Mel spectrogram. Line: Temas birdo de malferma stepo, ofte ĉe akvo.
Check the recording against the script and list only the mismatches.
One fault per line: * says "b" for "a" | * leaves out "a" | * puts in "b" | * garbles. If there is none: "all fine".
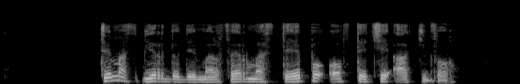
all fine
